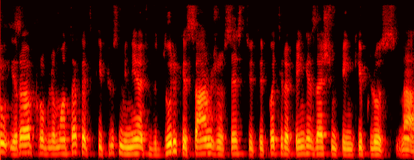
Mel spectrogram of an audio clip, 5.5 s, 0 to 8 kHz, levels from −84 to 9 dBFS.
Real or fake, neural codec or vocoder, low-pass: real; none; 7.2 kHz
